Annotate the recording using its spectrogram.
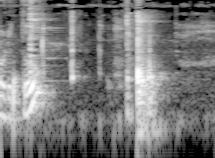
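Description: A brief bit of a woman's voice at the start, then a light click and a sharper knock of steel kitchen vessels as coconut paste is scraped out by hand.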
